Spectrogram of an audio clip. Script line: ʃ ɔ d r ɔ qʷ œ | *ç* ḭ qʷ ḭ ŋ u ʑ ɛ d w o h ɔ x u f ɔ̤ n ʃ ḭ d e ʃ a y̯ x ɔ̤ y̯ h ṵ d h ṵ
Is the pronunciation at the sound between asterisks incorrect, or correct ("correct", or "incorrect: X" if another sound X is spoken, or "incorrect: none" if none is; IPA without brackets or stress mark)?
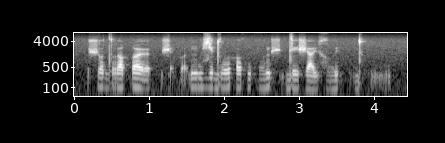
incorrect: ʃ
